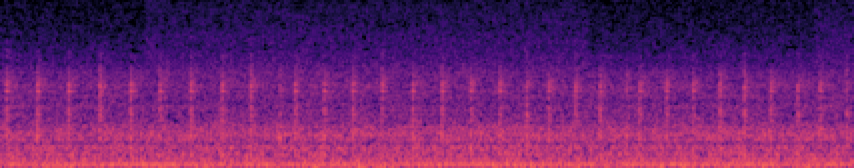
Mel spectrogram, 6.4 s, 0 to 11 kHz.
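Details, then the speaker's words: Deforest 10DA517 AM radio running glass tubes instead of the specified metal tubes: faint, even putt-putt pulses about four to five a second over a low hum. The set is motorboating, cause not yet found. "that's not so bad even like that it's very quiet I don't know why it isn't screeching at me sounds like some pleasant drumming okay very faint"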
